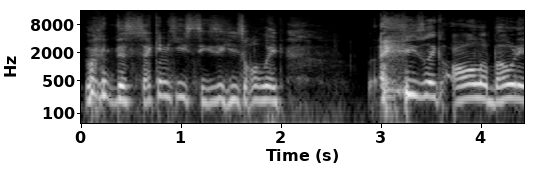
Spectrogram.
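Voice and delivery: amused excited rant; laughing excitedly. Real, not acted. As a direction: giggle while describing his greed. Laughing about greedy dragon.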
